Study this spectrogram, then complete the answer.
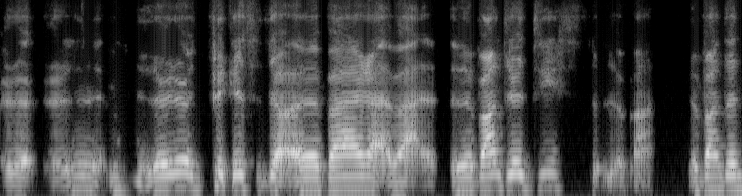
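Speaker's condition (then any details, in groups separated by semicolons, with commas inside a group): Cerebral palsy; from birth, spastic diplegia, affects motor skills and mobility; improved with age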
